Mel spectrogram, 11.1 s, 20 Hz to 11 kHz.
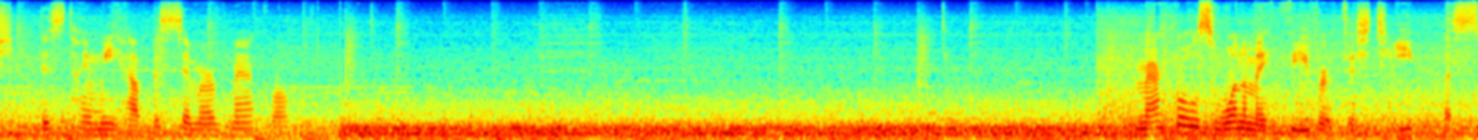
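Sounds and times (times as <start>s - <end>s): airliner cabin roar in flight: 0.0s - 11.0s.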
